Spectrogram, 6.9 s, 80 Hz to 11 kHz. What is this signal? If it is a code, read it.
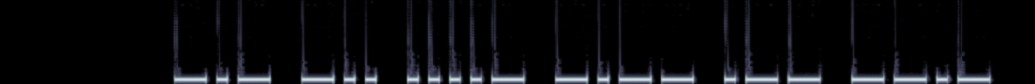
Morse code, heard as a keyed tone, about 17 wpm, 700 Hz. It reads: KD4YWQ
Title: USA Call Signs - 6 Characters - 4x Character Spacing - 17wpm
